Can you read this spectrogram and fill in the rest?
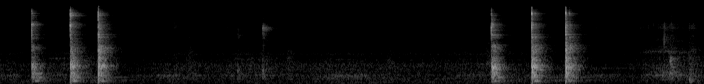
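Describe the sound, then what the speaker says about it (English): Hammer blows on a centre punch mark bronze workpieces in a quiet workshop, two sharp bursts of three quick metallic taps each, separated by a few faint knocks. "So centre pop these."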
